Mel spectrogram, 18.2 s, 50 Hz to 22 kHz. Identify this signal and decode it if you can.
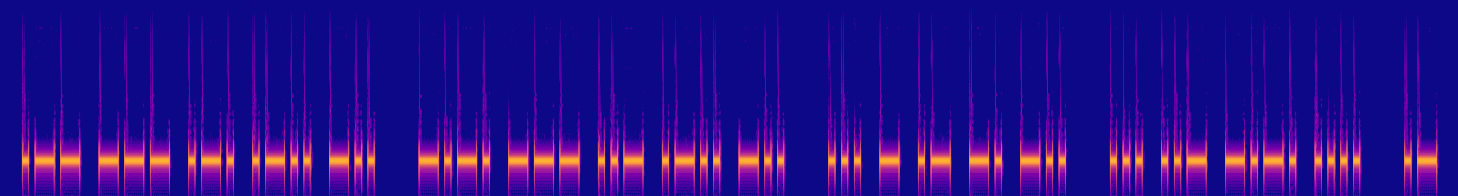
Morse code, heard as a keyed tone, about 15 wpm, 700 Hz. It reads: WORLD COULD STAND SUCH A
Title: Sentences from Top 1000 Words - Review Part 3 - 15wpm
